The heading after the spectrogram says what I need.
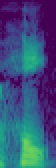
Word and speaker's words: Haight: I know Hate Street isn't spelled like hatred, but... H-A-I-G-H-T.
